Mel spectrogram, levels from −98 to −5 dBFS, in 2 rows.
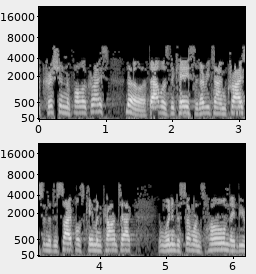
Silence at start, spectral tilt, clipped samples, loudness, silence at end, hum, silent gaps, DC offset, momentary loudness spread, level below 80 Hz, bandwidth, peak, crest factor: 0.05 s; -2.5 dB/octave; under 0.1%; -24 LUFS; 0 s; none; none; under 0.1%; 6 LU; -58 dBFS; 6.4 kHz; -4 dBFS; 20 dB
